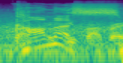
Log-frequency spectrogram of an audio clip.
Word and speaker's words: Camas: We watch from Camas, Washington, but today we are honored to visit you.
